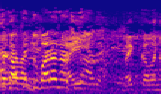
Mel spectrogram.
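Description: Speech only: several young people chatting over one another.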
